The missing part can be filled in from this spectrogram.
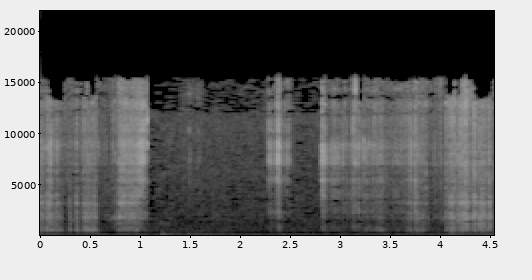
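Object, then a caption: Chinese lantern seed husk. A hollow, orange, papery dried Chinese lantern husk is held between the fingers and slowly brushed with a paintbrush. Soft, bright, crackling papery strokes come in uneven bursts with brief quieter gaps, over a faint low hum.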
